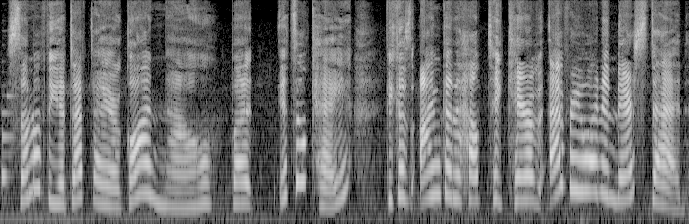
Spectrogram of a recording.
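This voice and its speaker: A woman's voice: very high-pitched, sharp tone, heavily acted. A woman voicing a cheerful little girl in a video game, with an earnest, childlike way of telling things. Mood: wistful, earnest. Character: cheerful little girl, apprentice of a wise master.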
